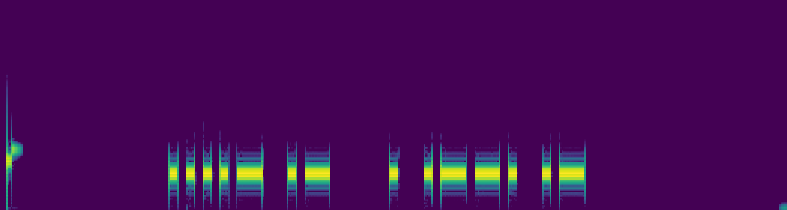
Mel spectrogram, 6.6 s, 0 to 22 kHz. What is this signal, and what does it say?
Morse code, heard as a keyed tone, about 17 wpm, 700 Hz. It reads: 4A EPA
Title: Field Day Exchanges - 17wpm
